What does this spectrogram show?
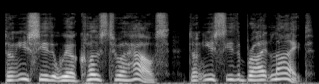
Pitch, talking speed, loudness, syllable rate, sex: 195 Hz, 300 wpm, -16 LUFS, 6.5 syllables/s, male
